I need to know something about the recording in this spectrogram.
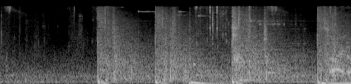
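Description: Gunshots crack sharply several times.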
